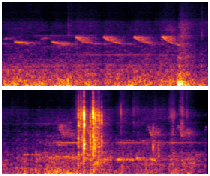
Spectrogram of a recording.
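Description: A bird chirping in a steady series of short, falling notes, about two a second, which stop a little past two seconds in. A low thump follows, then a pair of sharp clicks near four seconds, the loudest sound here, with a faint steady high tone underneath.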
